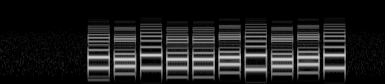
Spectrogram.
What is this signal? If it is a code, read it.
DTMF, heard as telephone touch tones, dialled by machine, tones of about 210 ms. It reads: 5764403706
